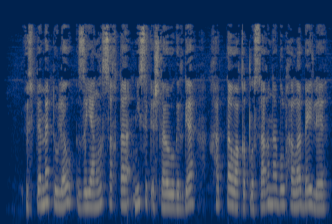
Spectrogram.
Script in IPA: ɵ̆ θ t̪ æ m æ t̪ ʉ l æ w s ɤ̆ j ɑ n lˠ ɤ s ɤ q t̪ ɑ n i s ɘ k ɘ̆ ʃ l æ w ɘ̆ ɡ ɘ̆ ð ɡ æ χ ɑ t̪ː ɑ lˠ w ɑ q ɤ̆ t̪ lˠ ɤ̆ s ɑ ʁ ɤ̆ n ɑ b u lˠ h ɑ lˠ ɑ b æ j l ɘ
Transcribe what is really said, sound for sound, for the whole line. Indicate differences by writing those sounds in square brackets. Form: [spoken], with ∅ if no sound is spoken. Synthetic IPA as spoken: ɵ̆ θ t̪ æ m æ t̪ ʉ l æ w [z] ɤ̆ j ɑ n lˠ ɤ s ɤ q t̪ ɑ n i s ɘ k ɘ̆ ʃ l æ w ɘ̆ ɡ ɘ̆ ð ɡ æ χ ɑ t̪ː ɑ [∅] w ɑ q ɤ̆ t̪ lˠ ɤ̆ s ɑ ʁ ɤ̆ n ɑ b u lˠ h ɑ lˠ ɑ b æ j l ɘ

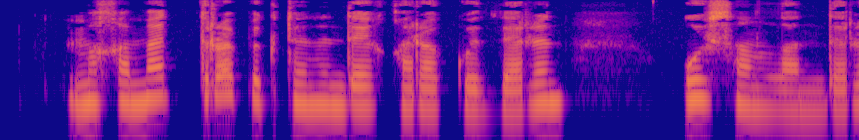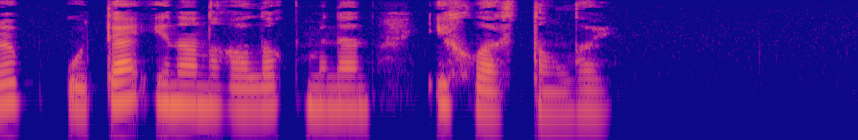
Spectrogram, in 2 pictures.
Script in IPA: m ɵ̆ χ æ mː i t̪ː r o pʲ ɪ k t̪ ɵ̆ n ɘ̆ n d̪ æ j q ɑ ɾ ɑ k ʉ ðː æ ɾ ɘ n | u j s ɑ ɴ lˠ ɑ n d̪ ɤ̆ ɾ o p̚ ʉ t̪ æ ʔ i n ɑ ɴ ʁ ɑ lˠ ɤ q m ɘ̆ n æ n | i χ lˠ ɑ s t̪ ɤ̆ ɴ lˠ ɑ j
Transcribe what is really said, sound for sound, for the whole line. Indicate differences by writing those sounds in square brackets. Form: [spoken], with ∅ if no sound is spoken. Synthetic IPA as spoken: m ɵ̆ χ æ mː [æ] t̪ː r o pʲ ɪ k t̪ ɵ̆ n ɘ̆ n d̪ æ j q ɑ ɾ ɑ k ʉ ðː æ ɾ ɘ n | u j s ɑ [n] lˠ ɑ n d̪ ɤ̆ ɾ [ɤ] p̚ ʉ t̪ æ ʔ i n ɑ ɴ ʁ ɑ lˠ ɤ q m ɘ̆ n æ n | i χ lˠ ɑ s t̪ ɤ̆ ɴ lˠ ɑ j

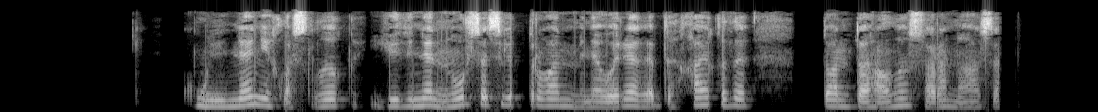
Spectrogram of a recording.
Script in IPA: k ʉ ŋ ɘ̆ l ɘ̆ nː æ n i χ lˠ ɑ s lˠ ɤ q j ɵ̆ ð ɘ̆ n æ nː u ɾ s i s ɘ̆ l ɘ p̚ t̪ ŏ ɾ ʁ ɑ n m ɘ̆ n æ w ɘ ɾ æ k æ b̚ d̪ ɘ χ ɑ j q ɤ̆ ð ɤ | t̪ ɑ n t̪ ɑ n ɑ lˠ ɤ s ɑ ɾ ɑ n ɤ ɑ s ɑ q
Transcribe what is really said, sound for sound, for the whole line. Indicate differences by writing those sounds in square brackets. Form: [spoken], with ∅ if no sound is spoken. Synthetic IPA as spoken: k ʉ ŋ ɘ̆ l ɘ̆ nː æ n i χ lˠ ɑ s lˠ ɤ q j ɵ̆ ð ɘ̆ n æ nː u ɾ s [æ] s ɘ̆ l ɘ p̚ t̪ ŏ ɾ ʁ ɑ n m ɘ̆ n æ w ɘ ɾ æ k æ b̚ d̪ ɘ χ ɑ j q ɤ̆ ð ɤ | t̪ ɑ n t̪ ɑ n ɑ lˠ ɤ s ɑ ɾ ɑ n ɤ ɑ s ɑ q

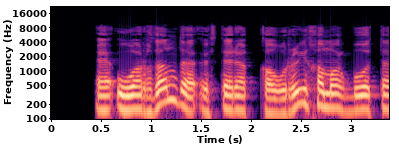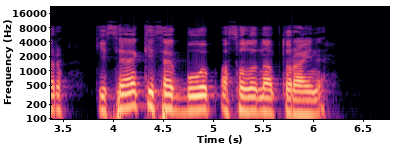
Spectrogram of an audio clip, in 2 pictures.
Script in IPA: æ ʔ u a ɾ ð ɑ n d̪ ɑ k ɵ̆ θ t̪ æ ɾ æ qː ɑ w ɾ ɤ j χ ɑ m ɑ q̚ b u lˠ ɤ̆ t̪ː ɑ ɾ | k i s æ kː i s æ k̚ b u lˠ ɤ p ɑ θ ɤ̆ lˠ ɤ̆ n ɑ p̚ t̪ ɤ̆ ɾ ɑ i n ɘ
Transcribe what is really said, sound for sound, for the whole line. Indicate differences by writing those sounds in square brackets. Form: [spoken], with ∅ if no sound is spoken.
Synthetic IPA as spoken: æ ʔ u [ɑ] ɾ ð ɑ n d̪ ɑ [ʔ] ɵ̆ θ t̪ æ ɾ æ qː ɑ w ɾ ɤ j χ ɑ m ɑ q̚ b u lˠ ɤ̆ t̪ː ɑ ɾ | k i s æ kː i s æ k̚ b u lˠ ɤ p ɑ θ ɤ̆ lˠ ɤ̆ n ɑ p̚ t̪ [ŏ] ɾ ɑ i n ɘ

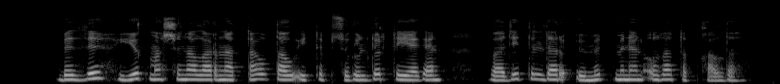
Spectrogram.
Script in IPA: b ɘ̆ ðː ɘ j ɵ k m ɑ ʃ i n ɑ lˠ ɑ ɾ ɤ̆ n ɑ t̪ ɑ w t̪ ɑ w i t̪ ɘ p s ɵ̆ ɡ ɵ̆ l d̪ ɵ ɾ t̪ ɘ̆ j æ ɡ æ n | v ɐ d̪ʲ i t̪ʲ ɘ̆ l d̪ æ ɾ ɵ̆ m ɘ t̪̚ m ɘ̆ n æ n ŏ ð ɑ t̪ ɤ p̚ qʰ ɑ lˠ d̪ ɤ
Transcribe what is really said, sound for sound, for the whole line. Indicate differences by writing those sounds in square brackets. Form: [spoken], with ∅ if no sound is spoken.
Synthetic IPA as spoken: b ɘ̆ ðː ɘ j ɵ k m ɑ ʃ i n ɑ lˠ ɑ ɾ ɤ̆ n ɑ t̪ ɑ w t̪ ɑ w i t̪ ɘ p s ɵ̆ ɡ ɵ̆ l d̪ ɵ ɾ t̪ ɘ̆ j æ ɡ æ n | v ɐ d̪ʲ i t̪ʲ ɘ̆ l d̪ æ ɾ ɵ̆ m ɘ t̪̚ m ɘ̆ n æ n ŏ ð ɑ t̪ ɤ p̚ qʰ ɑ lˠ d̪ ɤ

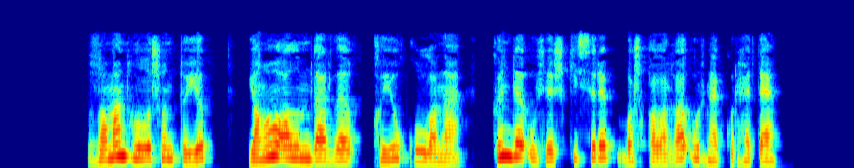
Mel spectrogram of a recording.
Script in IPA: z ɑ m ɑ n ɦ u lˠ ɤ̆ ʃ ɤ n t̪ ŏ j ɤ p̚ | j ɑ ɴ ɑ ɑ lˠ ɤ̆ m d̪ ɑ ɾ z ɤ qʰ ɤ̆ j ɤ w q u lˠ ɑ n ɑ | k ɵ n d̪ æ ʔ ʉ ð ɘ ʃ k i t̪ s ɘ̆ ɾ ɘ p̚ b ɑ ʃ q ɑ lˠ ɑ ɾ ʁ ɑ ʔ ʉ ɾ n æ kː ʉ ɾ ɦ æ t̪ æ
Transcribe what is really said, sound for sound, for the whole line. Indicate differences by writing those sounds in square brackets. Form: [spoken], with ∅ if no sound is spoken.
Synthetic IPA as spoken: z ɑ m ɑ n ɦ u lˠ ɤ̆ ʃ ɤ n t̪ ŏ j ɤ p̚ | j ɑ ɴ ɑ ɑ lˠ ɤ̆ m d̪ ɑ ɾ [ð] ɤ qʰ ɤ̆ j ɤ w q u [lˠː] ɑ n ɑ | k ɵ n d̪ æ ʔ ʉ [θ] ɘ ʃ k i [∅] s ɘ̆ ɾ ɘ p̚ b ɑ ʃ q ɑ lˠ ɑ ɾ ʁ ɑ ʔ ʉ ɾ n æ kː ʉ ɾ ɦ æ t̪ æ

